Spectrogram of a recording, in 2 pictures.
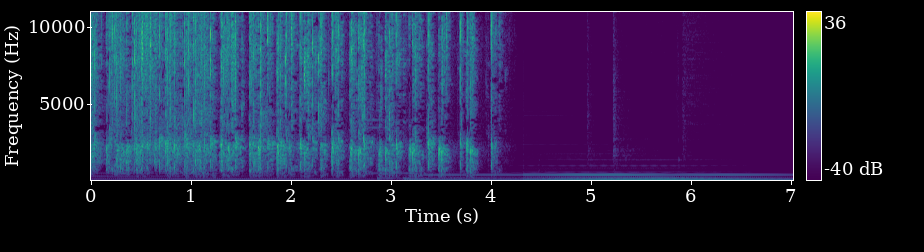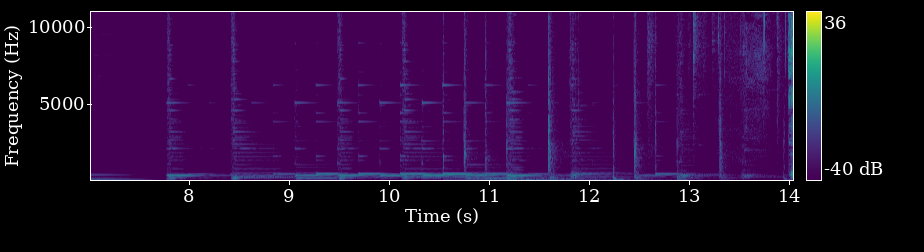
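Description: A burst of audience applause fills the first four seconds over a low musical drone, then gives way to sustained synth tones and an upbeat instrumental jingle with no voices.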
